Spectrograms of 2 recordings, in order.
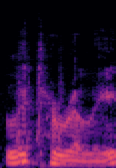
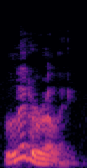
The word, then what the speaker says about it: literally: to talk about literally if you pronounce it super clearly then it sounds like literally but native English speakers say literally and I just want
